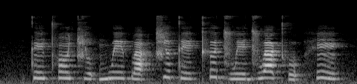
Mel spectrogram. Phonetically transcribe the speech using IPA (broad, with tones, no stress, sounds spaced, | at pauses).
t̪ ẽ˧ t̪ʰ ɔ̃˧ t͡ɕ o˨ ʔ m w e˧ b a˨ ʔ t͡ɕ ə˥˧ t̪ e˧ kʰ ə˦ d͡z w e˧ d͡z w a˦ kʰ o˨ ʔ h ẽ˥˧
